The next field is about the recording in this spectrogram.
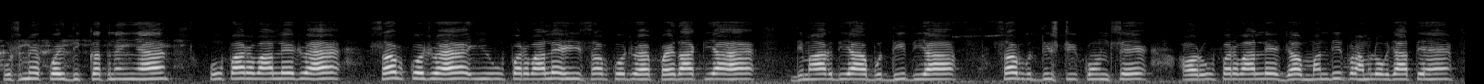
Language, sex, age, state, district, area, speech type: Urdu, male, 45-60, Bihar, Supaul, rural, spontaneous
